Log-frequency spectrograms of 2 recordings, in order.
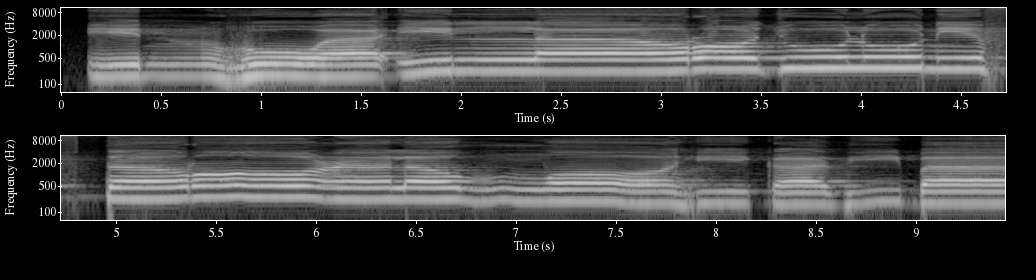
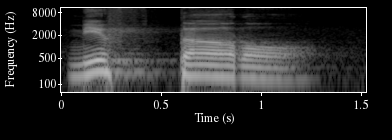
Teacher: Dia sudah dibantu dengan baris kasroh. Cara membacanya, nun kecil ini yang sudah berbaris kasroh langsung kita masukkan ke huruf fa sukun. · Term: nun wiqayah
